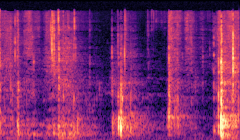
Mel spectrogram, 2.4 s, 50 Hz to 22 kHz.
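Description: A few faint clicks and rubs of hard plastic as a Momcozy M6 wearable breast pump is pried apart by hand.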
